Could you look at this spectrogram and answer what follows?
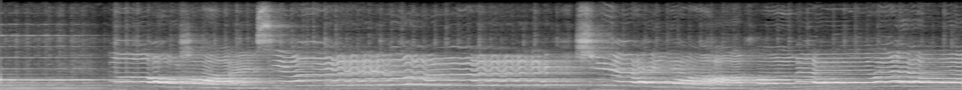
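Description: Recorded song: after held instrumental notes, a woman's voice comes in about a second and a half in, singing long, high notes with wide vibrato in an operatic style over instrumental accompaniment.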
